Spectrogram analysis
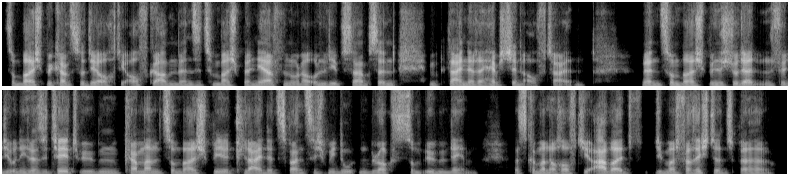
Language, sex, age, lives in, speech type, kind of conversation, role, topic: German, male, 35-39, Germany, conversation, advice, advisor, Warum schiebst du wichtige, anspruchsvolle Aufgaben immer wieder auf?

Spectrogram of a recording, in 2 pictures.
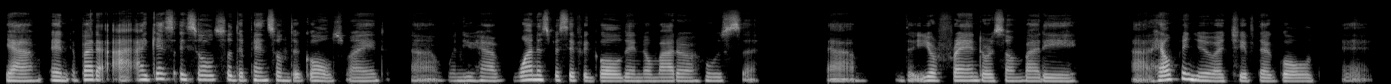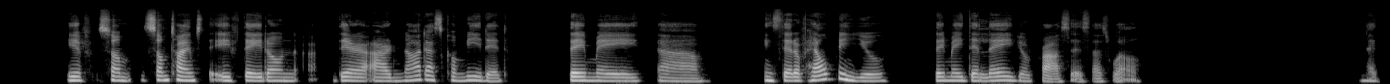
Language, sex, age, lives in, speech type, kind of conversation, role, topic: English, female, 50-54, United States, conversation, unstructured, none, Do you prefer working out alone or doing group activities, and why does that choice suit you?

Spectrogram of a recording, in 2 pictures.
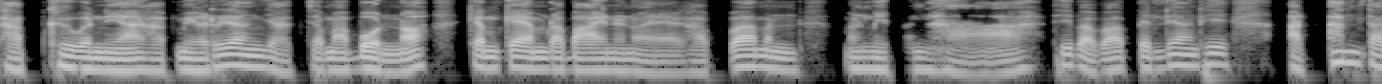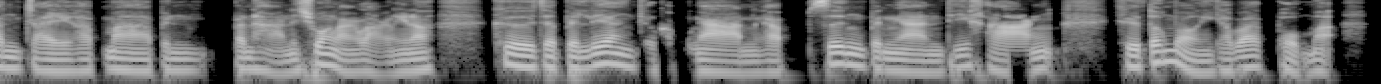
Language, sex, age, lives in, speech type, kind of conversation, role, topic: Thai, male, 20-24, Thailand, conversation, advice, user, ฉันควรเริ่มทำงานเก่าที่ค้างไว้อย่างไรจึงจะทำให้เสร็จได้?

